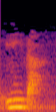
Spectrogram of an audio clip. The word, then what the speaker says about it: idha: Bante, I-D-H-A, you pronounce Ida.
